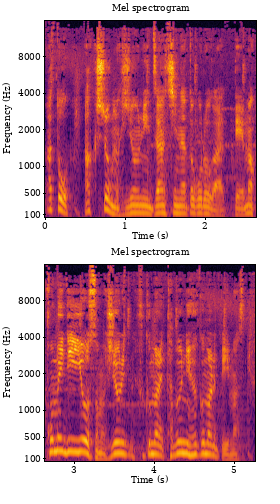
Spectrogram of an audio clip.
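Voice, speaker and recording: A man talks at a very fast pace with hardly any pauses, his fairly high pitch making very wide swings. Music plays in the background. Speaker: film podcast host. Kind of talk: solo film review.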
